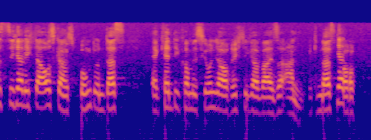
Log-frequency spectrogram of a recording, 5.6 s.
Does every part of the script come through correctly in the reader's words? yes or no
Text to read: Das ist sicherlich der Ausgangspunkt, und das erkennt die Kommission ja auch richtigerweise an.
no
